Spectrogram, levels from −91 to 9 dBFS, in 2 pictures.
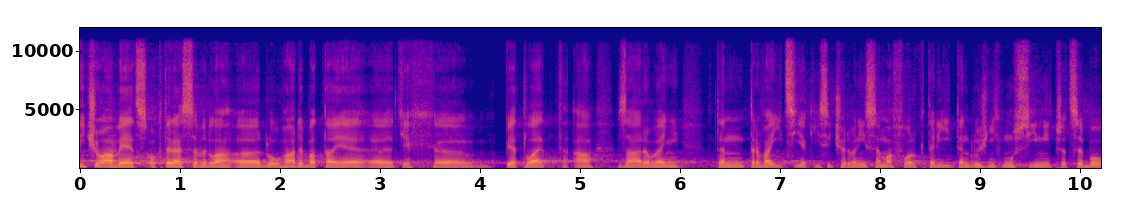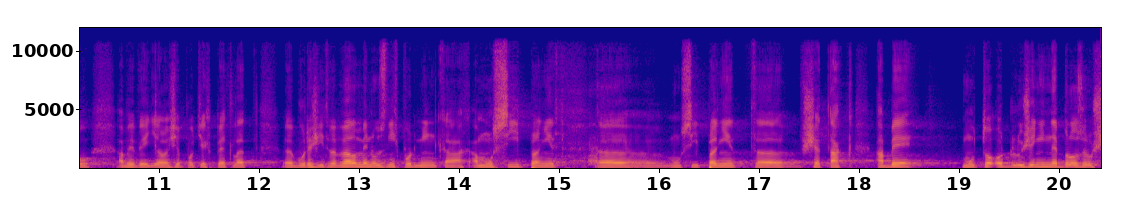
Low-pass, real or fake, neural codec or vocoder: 10.8 kHz; fake; autoencoder, 48 kHz, 128 numbers a frame, DAC-VAE, trained on Japanese speech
